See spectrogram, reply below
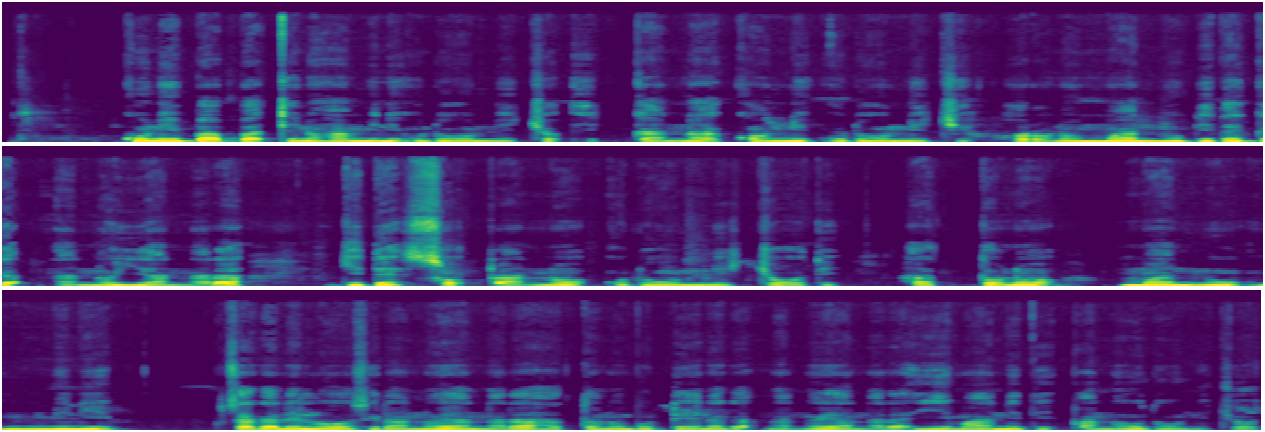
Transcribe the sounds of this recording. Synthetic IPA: kʊnɪbɐbːɐt̪ʼːɪnɔɦɐmɪnɪʔʊd̪uːnːɪt͡ʃːɔɪkːɐnːɐkʰɔnːɪʔʊd̪uːnːɪt͡ʃːɪhɔɾɔnɔmɐnːʊɡɪd̪ɛɡɐʔnɐnːɔjɐnːɐɾɐ | ɡɪd̪ɛsɔtʼːɐnːɔʊd̪uːnːɪt͡ʃːo̞ːt̪ɪ | hɐt̪ːɔnɔ | mɐnːʊmɪnɪ | sɐɡɐlɛlo̞ːsɪɾɐnːɔjɐnːɐɾɐɦɐt̪ːɔnɔbʊd̪ːe̞ːnɐɡɐʔnɐnːɔjɐnːɐɾɐ̰ʔiːmaːnːɪd̪ɪpʼːɐnːɔʊd̪uːnːɪt͡ʃːoːt̪ɪ̥

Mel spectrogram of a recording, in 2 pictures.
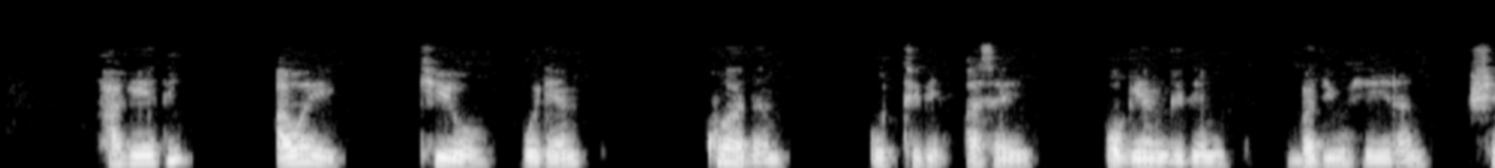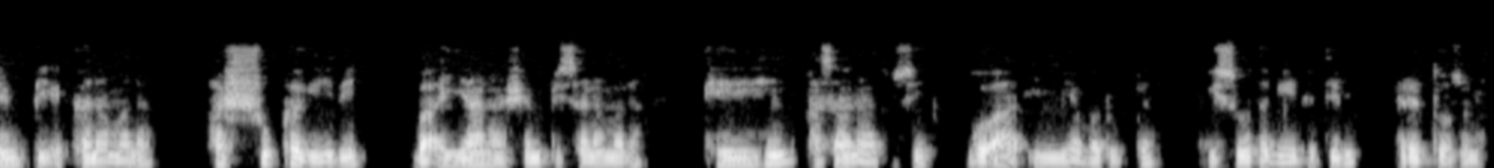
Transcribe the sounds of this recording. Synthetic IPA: hɐɡe̞ːt̪ɪ | ɐwɐj | kʰɪjo | wɔd̪ɪjɐn | kːʊwaːd̪ɐn | ʊt̪ːɪd̪ɪɐsɐj | ɔɡɪjɐnɡɪd̪ɛn | bɐd̪ɪjɔhe̞ːɾɐn | ʃɛmpːɪɛ̰kʰːɐnɐmɐlɐ | hɐʃːʊkːɐɡiːd̪ɪ | bɐʔɐjːaːnaːʃɛmpːɪsɐnɐmɐlɐ | kʰe̞ːɦɪnɐsaːnaːt̪ʊ̥sːɪ | ɡɔʔaːʔɪmːɪjɐbɐd̪ʊpːɛ | ɪsːo̞ːt̪ɐɡe̞ːt̪ɛt̪ːid̪ɪ | hɛɾɛt̪ːo̞ːsɔnɐ

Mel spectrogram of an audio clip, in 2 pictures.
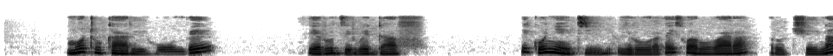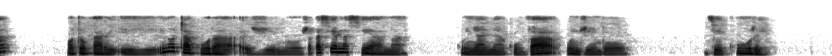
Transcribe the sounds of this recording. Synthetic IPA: mo̞to̞kariɦombe̞ | je̞rud͡zirwe̞dʱaf | iɡʱo̞ɲetʰḭiro̞ɾakaiswa̰ruʋaɾa | rut͡ʃe̞na | mo̞to̞kaɾiʔijiḭno̞takuɾaʐin̤uʐakasijanasijana | kṵɲaɲakub͡vakunʐimbo̞ | d͡ze̞kʰuːre̞

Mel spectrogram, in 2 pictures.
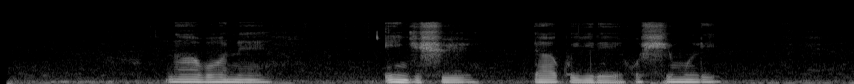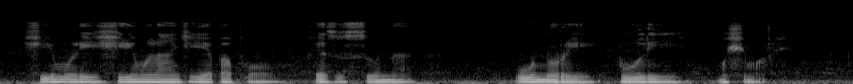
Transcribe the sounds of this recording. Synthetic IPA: naβo̞ne | iɲd͡ʒiʃu | jakwile̞xuʃimuli | ʃimuliʃilimulaːɲd͡ʒijepapʰo̰xe̞s̬usuna | βunuɾḭβuli | muʃimṵri

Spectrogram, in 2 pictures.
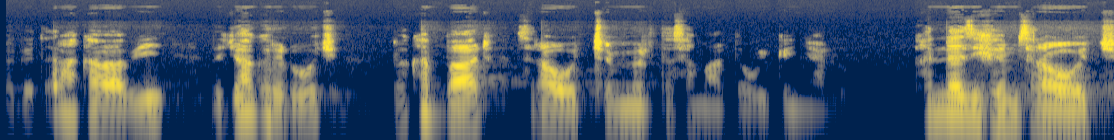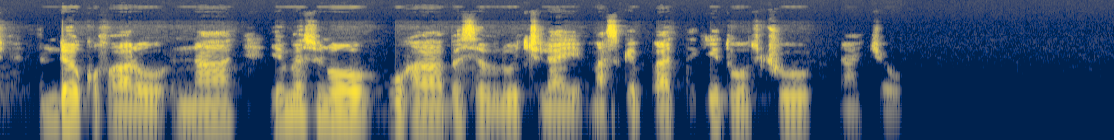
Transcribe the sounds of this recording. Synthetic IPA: b̥əɡət̪ʼəɾakːaβaβi | lɨd͡ʒaɡəɾəd̪o̞t͡ʃː | b̥əkʰəbːad̪ | sɨɾawo̞t͡ʃːt͡ʃʼɪmːɨɾt̪ʰəsəmaɾt̪ʰəwjɪɡːəɲːalːu | kʰəɨnːəzːihɨmsɨɾawo̞t͡ʃː | ɨnd̪əkʼufaɾo̞ʔɨnːa | jɛməsno̞wuhabəsɨβlo̞t͡ʃːlajmasɡəbːat̪ːʼɨkʼit̪ʰott͡ʃːu | nat͡ʃːɛw

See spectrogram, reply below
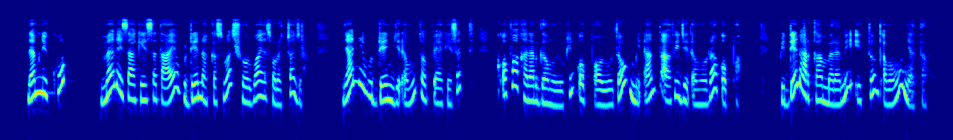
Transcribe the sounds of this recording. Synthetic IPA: nɐmnɪkʰʊn | mɐnɐɪsaːke̞ːsːɐt̪ɐːʔeːbʊd̪ːe̞ːnɐkːɐsʊmɐsʃoːɾbaːsɔɾɐt͡ʃːaːd͡ʒɪɾɐ̥ | ɲaːnːibʊd̪ːe̞ːnd͡ʒɛᶑɐ̰mʊt̪o̞ːpʼːɪjaːke̞ːsːɐt̪ːɪ̥kʼɔfaːkɐnɐɾɡɐmʊjo̞ːkiːŋkʼɔpʼːaːʔʊjo̞ːt̪ɐʔʊmɪᶑaːnt̪ɐʔaːfiːd͡ʒɛᶑɐmʊrːaːkʼɔpʼːḁ | b̥ɪd̪ːe̞ːnhɐɾkaːnmɐɾɐmeːʔɪt̪ːoːŋkʼɐbɐmuːɲaːt̪ːɐmɐ̥

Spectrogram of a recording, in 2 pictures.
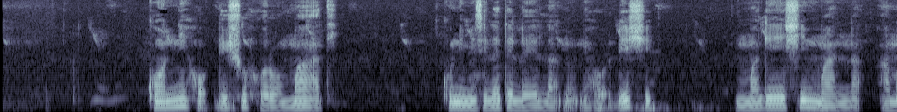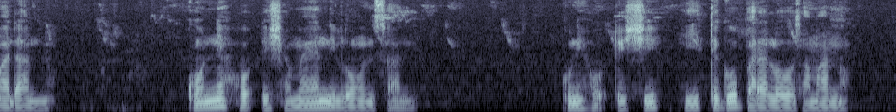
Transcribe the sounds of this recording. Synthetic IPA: kɔnːɪhɔ̰ɗɪʃːʊhɔɾɔmaːt̪ɪ̥ | kʊnɪmɪsɪlɛt̪ɛle̞ːlːɐ̰nːɔ̰nːɪhɔ̰ɗɪʃːɪ | mɐɡe̞ːʃɪmːɐnːɐ | ɐmɐd̪ɐnːɔ | kɔnːɛhɔɗːɪʃɐmɐjɐnːɪloːnsɐ̰nːɛ | kʊnɪɦɔ̰ɗːɪʃːɪ | hiːt̪ːɛɡɔbːɐɾɐloːsɐmɐnːɔ

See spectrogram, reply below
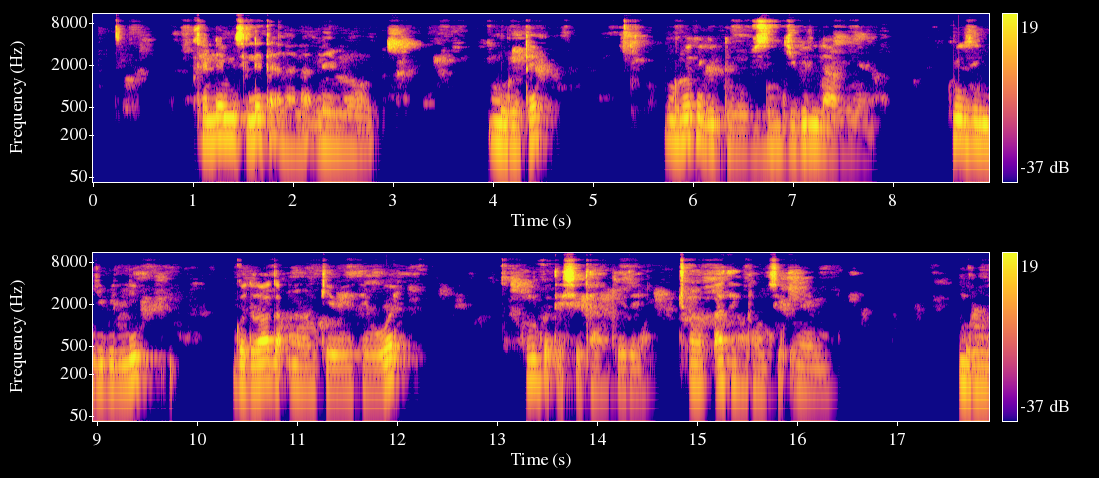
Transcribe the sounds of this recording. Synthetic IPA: kʰɐnːeːmɪsɪlːɛt̪ɐʔnalɐʔnem | mʊɾʊt̪ɛ | mʊɾɔt̪ɛɡɪd̪ːɔmuːfzɪɲd͡ʒɪbɪlːaːmɪnɛ | kʊnzɪɲd͡ʒɪbɪlːɪ | ɡɔd̪ɔwaɡɐʔmɔŋkɛbeːt̪ɛwɛ | hɪŋkɔt̪ʼɪsːɪt̪ʰaŋkɛd̪ɛt͡ʃʼoːkʼɐt̪ɐhɔɾɔnsɪ̰ʔne | mʊɾuː

